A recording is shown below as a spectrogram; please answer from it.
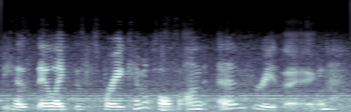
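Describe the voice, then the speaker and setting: A woman's fairly high voice, lively in intonation, at a very slow pace over noticeable background noise. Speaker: isopod and reptile keeper. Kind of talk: casual talk to camera, hobby tutorial.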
